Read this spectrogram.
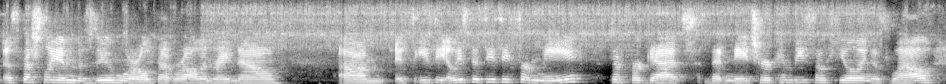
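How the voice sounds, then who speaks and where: A woman's voice: mid-range voice, a little hiss or hum. Woman moderator on a dull video call. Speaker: moderator asking questions. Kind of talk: conversational interviewing.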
